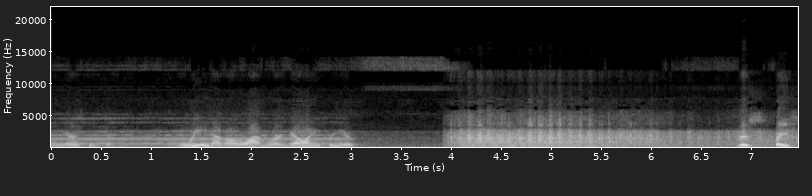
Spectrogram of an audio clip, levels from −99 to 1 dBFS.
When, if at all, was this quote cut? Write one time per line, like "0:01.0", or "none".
0:04.1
